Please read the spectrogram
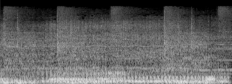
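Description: KTM dual-sport motorcycles riding past close by on a dirt track, their engines loud and steady as they go by.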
